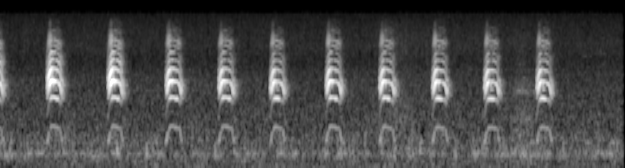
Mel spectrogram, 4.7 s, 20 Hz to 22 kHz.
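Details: Wild male Gunnison's prairie dog in Valles Caldera National Preserve, New Mexico, March 2017, calling near a burrow holding an estrous female before going below to mate. About ten sharp, high chirped barks at a steady rhythm, roughly one every half second.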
